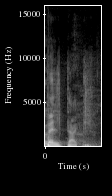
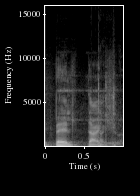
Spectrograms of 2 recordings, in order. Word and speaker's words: peltacle: Le peltacle. D'accord. Alors tu vas le prononcer comme le pestacle, comme les enfants font. Exactement. Et effectivement, c'est peltacle, peltacle.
